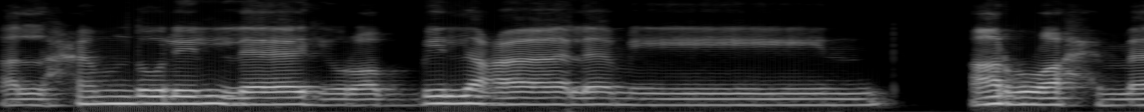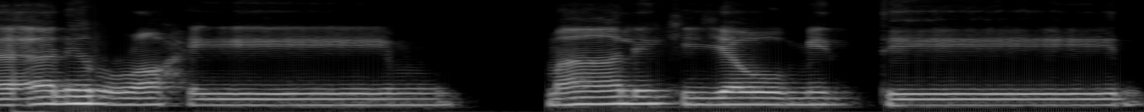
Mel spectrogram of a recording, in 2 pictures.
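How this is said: Each verse is separated by a clear pause. The recitation is careful and measured. The speaker calls it right. "এই যে প্রত্যেকটা আহ, আলাদা আলাদা করা আয়াতগুলোকে"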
